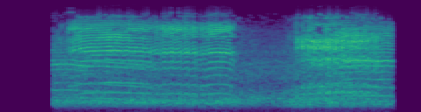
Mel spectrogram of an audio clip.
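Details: Sheep bleating, played for children in a lesson on domestic animals: two strong, rich, wavering bleats, the first nearly two seconds long and the second about one second, with a short pause between them.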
